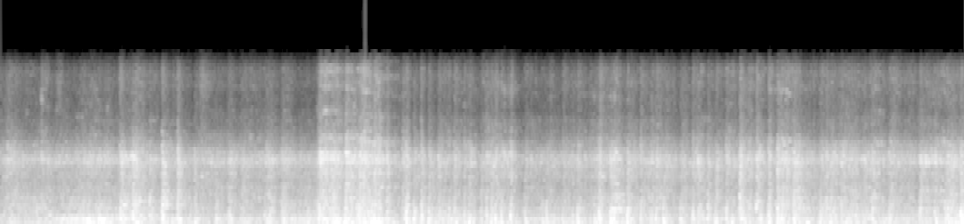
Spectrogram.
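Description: Passenger train coach running at speed: steady loud rush of rail noise with wheels clattering over the track joints, and a brief louder hiss about three seconds in.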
